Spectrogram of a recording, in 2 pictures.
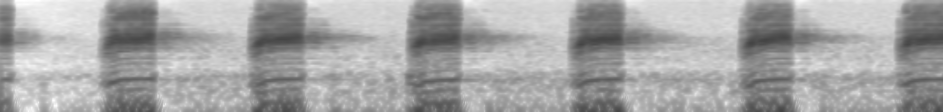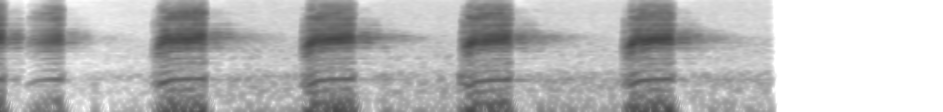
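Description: A duck quacking in a steady, evenly paced series: about ten quacks a little under a second apart, then a sudden stop near the end.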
